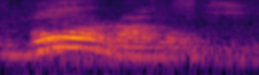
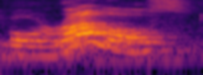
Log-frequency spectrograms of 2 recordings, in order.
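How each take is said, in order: First: The stress is on the first syllable. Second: The stress is on the second syllable. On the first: The speaker calls it right. "you're going to put a written accent over the first O" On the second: The speaker calls it wrong. "You don't want it to be borralos"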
